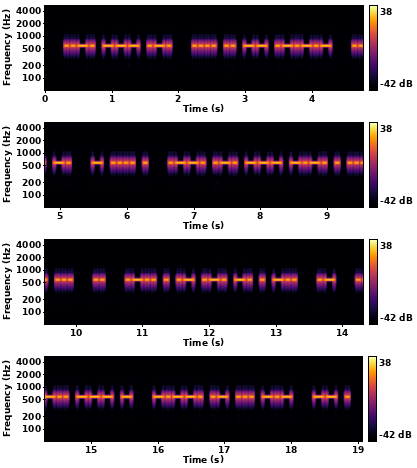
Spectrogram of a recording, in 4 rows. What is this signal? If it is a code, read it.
Morse code, heard as a keyed tone, about 25 wpm, 600 Hz. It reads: FOR HIM. IN THE PROCESS I LEARNED A LOT <KN>ASK ME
